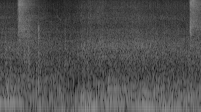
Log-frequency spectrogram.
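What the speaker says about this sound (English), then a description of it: "I will leave the tractor running because I will be taking it to the store quite soon" Tractor engine idling in a logging simulation game, a steady low diesel rumble with brief higher hissy bursts near the start and end, continuous and fairly loud, no talk.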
